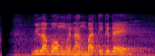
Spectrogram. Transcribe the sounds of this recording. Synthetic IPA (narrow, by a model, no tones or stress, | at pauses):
bilabɔŋmənaŋbat̪iɡədɛ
